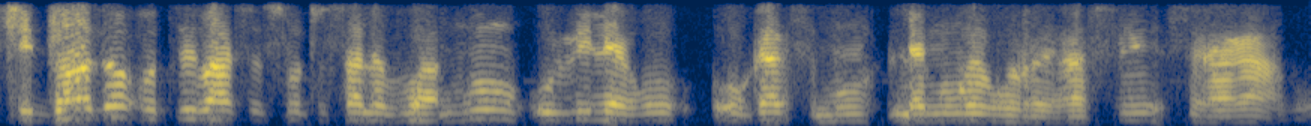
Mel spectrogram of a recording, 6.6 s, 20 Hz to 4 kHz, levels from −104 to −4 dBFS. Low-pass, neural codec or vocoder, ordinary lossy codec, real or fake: 3.6 kHz; none; none; real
